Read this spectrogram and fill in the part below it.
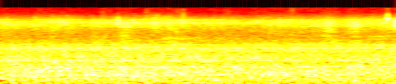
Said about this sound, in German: Wir jetzt laufen im Hauptbahnhof. Genau, wir laufen jetzt gerade durch die Tür in den Hauptbahnhof rein, äh, hoch zur S-Bahn.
